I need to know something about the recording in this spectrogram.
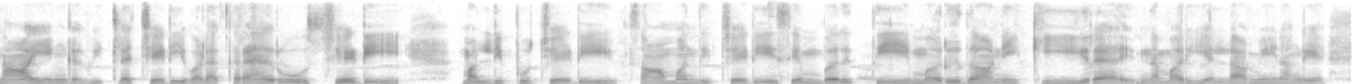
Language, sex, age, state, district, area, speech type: Tamil, female, 30-45, Tamil Nadu, Dharmapuri, rural, spontaneous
